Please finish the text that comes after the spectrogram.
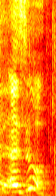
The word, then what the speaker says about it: azul: Wait, Alexa, how do you say blue in it's Spanish? It's azul. And verde is green. Blue in Spanish is azul. Oh. Azul. Yeah, you didn't say it right.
